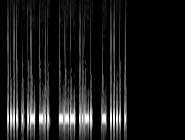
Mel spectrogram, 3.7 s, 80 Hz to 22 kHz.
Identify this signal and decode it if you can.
Morse code, heard as a keyed tone, about 42 wpm, 700 Hz. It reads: HEAD OF THE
